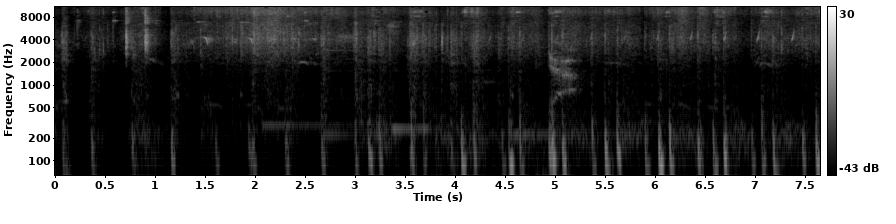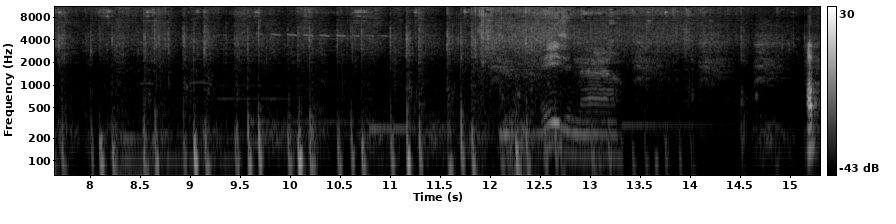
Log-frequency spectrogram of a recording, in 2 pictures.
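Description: Steady clip-clop of horse hooves trotting in a regular rhythm for a long stretch in Red Dead Redemption II, with someone talking over it and occasional game sounds.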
